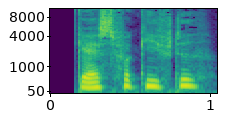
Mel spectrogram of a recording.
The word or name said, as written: gasforgiftet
